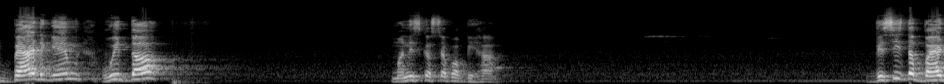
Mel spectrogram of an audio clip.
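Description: A man speaks with animation close to a microphone, pausing between phrases.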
